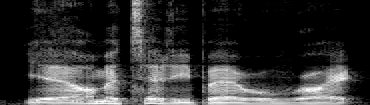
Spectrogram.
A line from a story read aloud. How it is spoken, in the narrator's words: Grissom said through gritted teeth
